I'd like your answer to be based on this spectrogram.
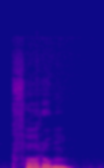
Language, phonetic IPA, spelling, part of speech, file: Polish, [ˈkfɔrũm], kworum, noun, LL-Q809 (pol)-kworum.wav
